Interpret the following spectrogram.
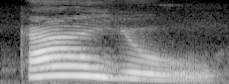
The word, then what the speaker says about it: Caio: Olha só, Caio, né? Pronuncie direitinho. Caio é escrito com O, mas quando nós falamos, parece que é com U.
